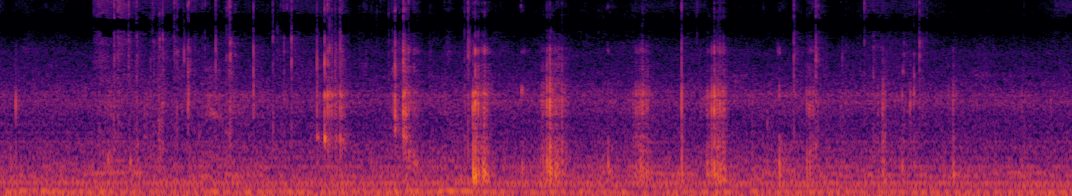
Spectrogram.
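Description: Someone biting and chewing hard pieces of baked Argo cornstarch mixed with baking powder. About two and a half seconds in comes a run of crisp crunches, roughly two a second, which then thin out to fainter occasional crunches.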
